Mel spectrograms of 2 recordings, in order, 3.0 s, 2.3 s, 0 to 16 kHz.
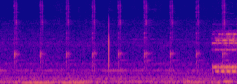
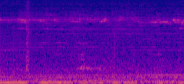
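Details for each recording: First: Samsung RS27KLMR refrigerator that stopped working after an electrical problem: fast, steady relay clicking, about three a second, from the DA41-00139A control board with an unstable power supply; fan running, damaged connector seen. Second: Samsung RS27KLMR refrigerator powering up after an electrical problem: the ice maker knocks, a sharp relay click follows, then a steady low hum as the compressor starts normally. A damaged connector cable still needs replacing.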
